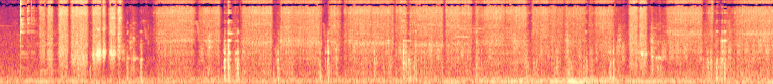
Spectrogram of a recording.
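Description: A stiff hand brush scrubbing the removed cast-iron brake caliper bracket, a steady scratchy rubbing broken by a few sharp knocks of metal in the first half.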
